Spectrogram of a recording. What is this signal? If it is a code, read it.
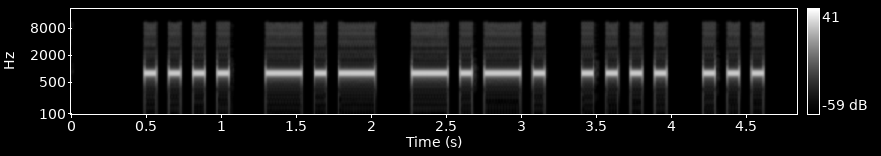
Morse code, heard as a keyed tone, about 15 wpm, 800 Hz. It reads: HKCHS
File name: morse mp3 / revision7-vitesse 14 mots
